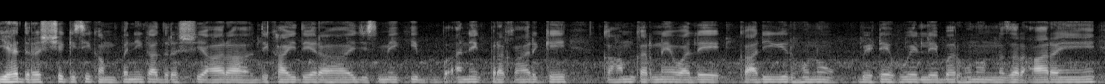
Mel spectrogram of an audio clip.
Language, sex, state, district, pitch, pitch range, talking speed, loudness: Hindi, male, Bihar, Lakhisarai, 110 Hz, 105-115 Hz, 165 wpm, -21 LUFS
